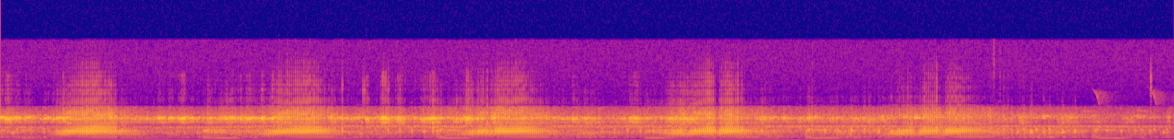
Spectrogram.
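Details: At an Ontario wetland in spring, an American bullfrog gives low, deep, resonant "sugar-rum" croaks, repeated roughly once a second in a steady series.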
